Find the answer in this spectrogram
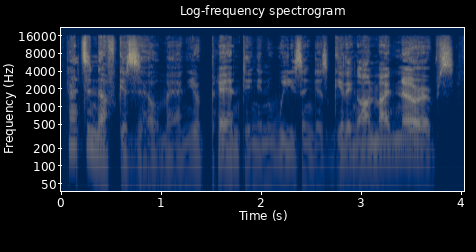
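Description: A man's voice: lowish voice, animated, moderate pace, fairly bright tone, no echo, voice pushed down. A man voicing a smug, impatient villain boss from a manga, with a mocking, condescending manner. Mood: irritated.

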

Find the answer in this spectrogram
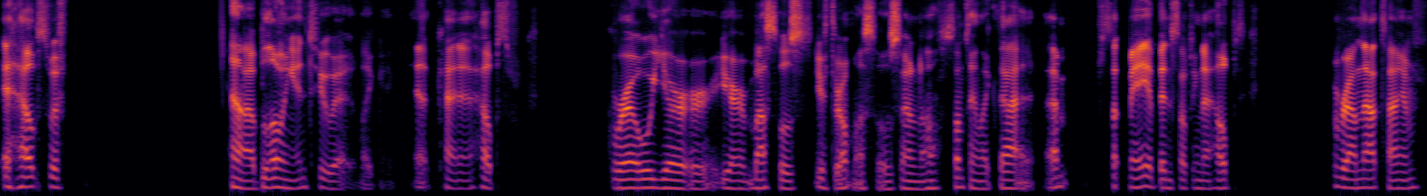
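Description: A young man from Canada chatting as a podcast co-host, rambling with many restarts and nervous laughs, with a fairly high-sounding voice. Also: little pitch movement, a little slow, creaky, pauses often, no room sound, studio quality. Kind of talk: casual podcast chat.

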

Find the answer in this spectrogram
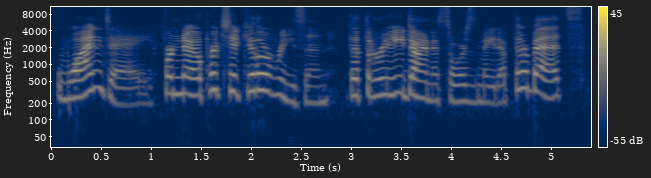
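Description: American woman, expressive storybook read-aloud, animated, emphatic, bright forward tone, dry sound. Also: high voice, a little slow, dry recording, rough recording. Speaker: school librarian reading to children.

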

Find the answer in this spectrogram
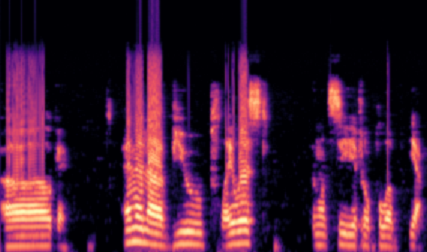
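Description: A man narrating a casual, unscripted software tutorial, hesitant and rambling, his voice tiring as his throat gives out. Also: medium pitch, fairly even intonation, a little slow, dry recording. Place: indoors at a computer, screen-capture voice-over. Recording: dull lo-fi home screen recording.

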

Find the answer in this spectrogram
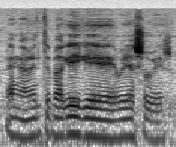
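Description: A man from commentating a horror game, chatty and excited, swearing often. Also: medium pitch, brisk. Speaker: gamer. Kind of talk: let's play commentary. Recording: noisy game audio underneath. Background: game ambience.

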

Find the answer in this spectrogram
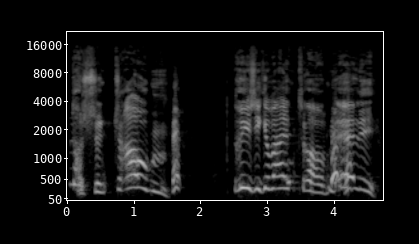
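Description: An actor playing a blustering, excitable seafaring uncle in a German children's radio play, with exclamatory sailor talk. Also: male voice, extremely high pitch, slow, full character voice. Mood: astonished.

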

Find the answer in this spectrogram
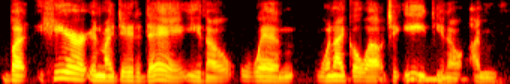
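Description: A woman's voice: low voice, unhurried, bright, forceful tone, slight background noise, rough recording. A middle-aged woman author speaking in a home room over a video call, thoughtful and rambling with many fillers and restarts. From United States. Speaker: author guest. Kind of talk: casual video-call interview.

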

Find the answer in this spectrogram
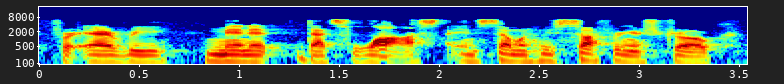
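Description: A man's voice: fairly low pitch, little pitch movement, a little fast, slightly rough, highs cut off. A man explaining things in an interview as a neurologist. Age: 30s. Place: small furnished indoor room.

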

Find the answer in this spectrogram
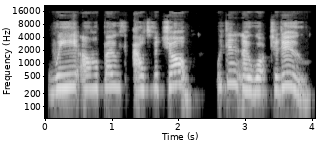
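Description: A woman's voice: sits high, unhurried, voice pushed up. A woman voicing a genteel, unflappable older married woman with a polite, rueful manner in a story. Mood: glum.

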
